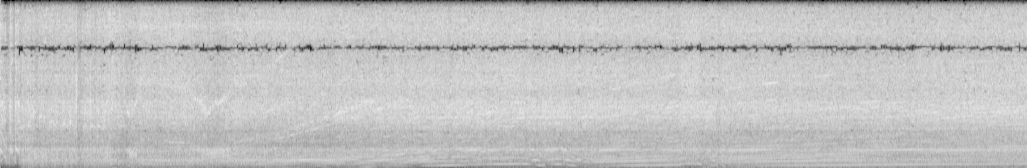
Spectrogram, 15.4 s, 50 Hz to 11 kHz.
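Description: Suzuki RF900's inline-four engine accelerating hard through the gears. The engine note climbs in pitch, drops at two quick upshifts past the middle, then climbs again in one long pull, under a steady rushing noise.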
